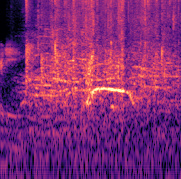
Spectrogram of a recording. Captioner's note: crowd cheers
